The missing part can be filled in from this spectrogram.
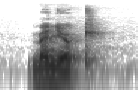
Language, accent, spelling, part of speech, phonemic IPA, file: French, France, manioc, noun, /ma.njɔk/, LL-Q150 (fra)-manioc.wav
- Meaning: cassava, manioc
